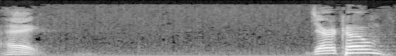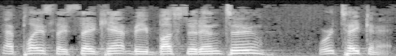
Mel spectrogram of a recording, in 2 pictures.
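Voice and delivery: rally the troops; rallying call. Acted. Leader recruiting fighters, a loud rallying call.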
